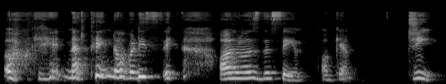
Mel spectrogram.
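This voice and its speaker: A woman's voice: high voice, lively intonation, a little slow. A woman hosting a live event in a casual, encouraging way. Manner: encouraging, addresses listeners as dear and y'all. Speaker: host of a children's reading contest.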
